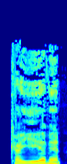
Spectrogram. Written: karrierevand

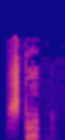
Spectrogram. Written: stande

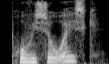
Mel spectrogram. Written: provisorisk

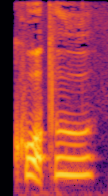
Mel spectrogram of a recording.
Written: korbue

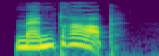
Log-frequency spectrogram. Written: MANDDRABENES

